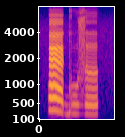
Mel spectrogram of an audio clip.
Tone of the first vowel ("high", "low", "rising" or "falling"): falling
